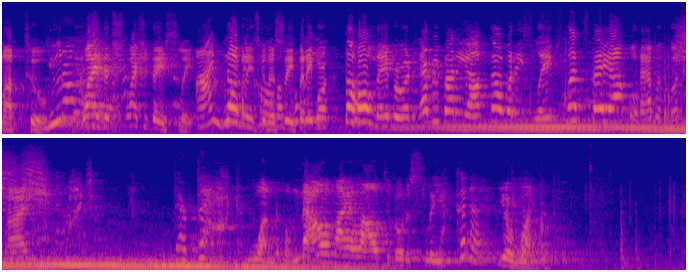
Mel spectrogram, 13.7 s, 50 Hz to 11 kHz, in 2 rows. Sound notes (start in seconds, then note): 6.4 car approaches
